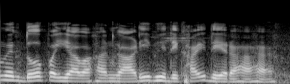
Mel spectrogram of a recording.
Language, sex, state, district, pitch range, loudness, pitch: Hindi, male, Jharkhand, Garhwa, 135-175 Hz, -13 LUFS, 145 Hz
